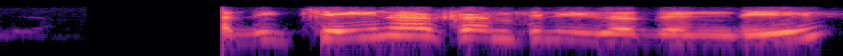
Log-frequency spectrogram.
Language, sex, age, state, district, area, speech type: Telugu, male, 60+, Andhra Pradesh, Bapatla, urban, conversation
